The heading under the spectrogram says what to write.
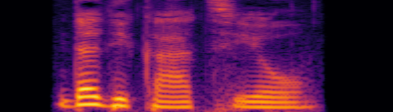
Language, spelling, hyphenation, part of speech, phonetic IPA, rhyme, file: Hungarian, dedikáció, de‧di‧ká‧ció, noun, [ˈdɛdikaːt͡sijoː], -joː, Hu-dedikáció.ogg
- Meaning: dedication (the act of addressing or inscribing [a literary work, for example] to another as a mark of respect or affection)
